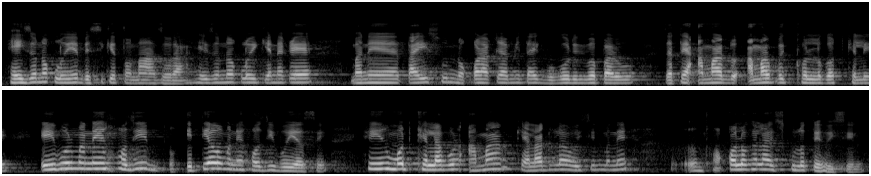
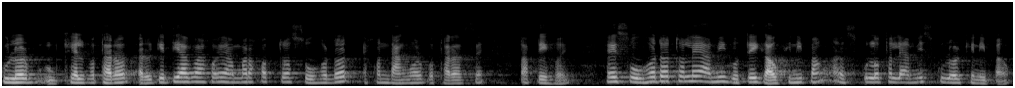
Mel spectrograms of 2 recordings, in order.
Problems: none marked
